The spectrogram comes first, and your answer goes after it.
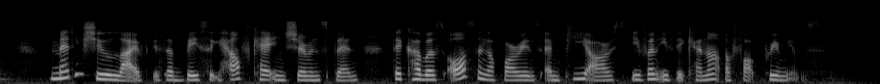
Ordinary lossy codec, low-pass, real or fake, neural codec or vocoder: none; none; fake; codec, 16 kHz, about 1 kbps, DyCAST, with the encoder's durations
